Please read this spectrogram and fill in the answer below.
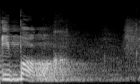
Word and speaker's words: epoch: इपॉक, EPOCH, इपॉक, इसका जो pronunciation है वो है इपॉक। इपॉक यानी कि फर्स्ट लेटर का जो प्रोनाउंसिएशन है वो क्या हो गया, ई से हो गया, इसलिए यहां पर क्या आर्टिकल यूज होगा, एन होगा।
